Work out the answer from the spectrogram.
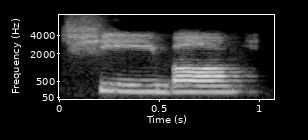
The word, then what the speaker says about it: cibo: So this word has an I in it, and it's pronounced cibo. So that I is a long E sound.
